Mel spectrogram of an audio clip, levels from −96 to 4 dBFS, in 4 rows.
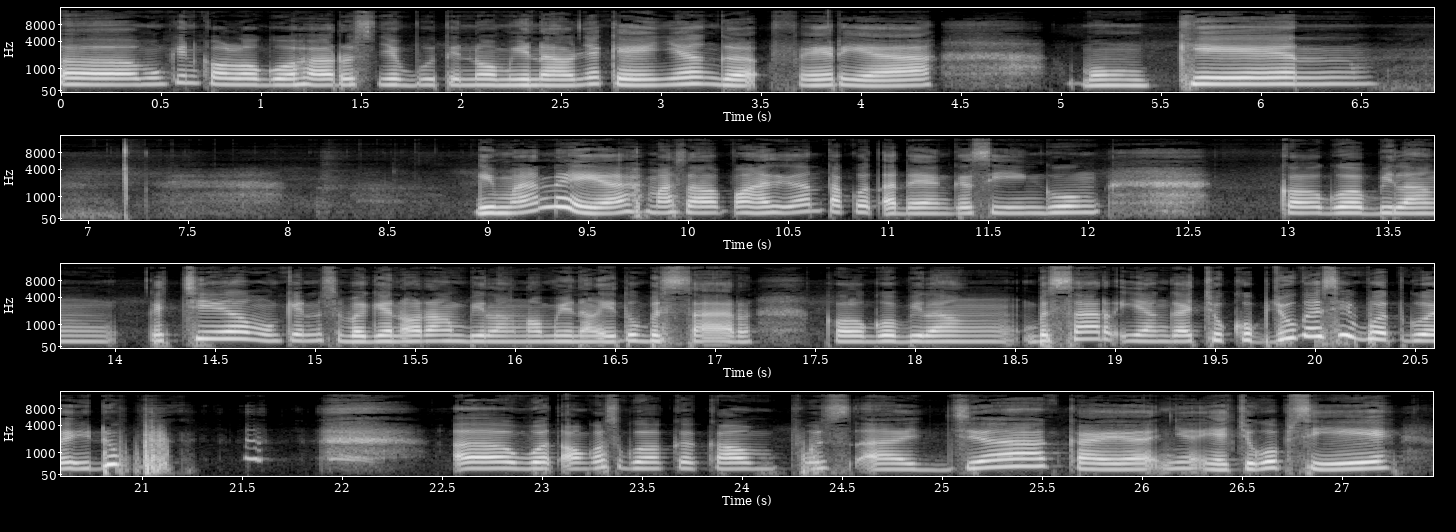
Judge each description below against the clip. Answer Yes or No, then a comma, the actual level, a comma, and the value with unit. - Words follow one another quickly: No, average, 120 wpm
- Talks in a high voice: Yes, high, 235 Hz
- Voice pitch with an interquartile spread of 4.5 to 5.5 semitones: No, average, 2.9 semitones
